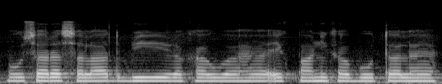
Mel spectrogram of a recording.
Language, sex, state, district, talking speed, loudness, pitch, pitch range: Hindi, male, Jharkhand, Deoghar, 150 wpm, -16 LUFS, 160 Hz, 155-165 Hz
